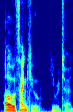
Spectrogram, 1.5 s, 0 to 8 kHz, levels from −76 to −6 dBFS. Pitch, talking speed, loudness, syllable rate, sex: 110 Hz, 205 wpm, -18 LUFS, 5.0 syllables/s, male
